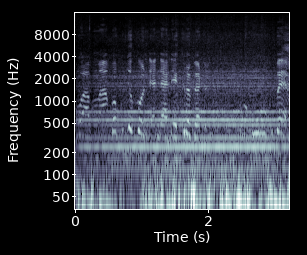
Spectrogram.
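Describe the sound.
A boat motor drones steadily on a boat in mangrove tidal flats, a constant low hum with a tonal whine that holds throughout, while voices talk over it.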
